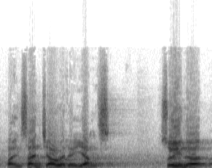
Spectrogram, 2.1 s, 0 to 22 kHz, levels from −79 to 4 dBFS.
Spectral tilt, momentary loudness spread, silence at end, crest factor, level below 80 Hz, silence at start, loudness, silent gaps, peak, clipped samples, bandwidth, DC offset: -3 dB/octave; 13 LU; 0 s; 8 dB; -42 dBFS; 0 s; -8 LUFS; none; 0 dBFS; 0.8%; 16 kHz; under 0.1%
